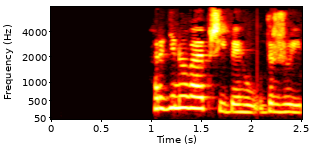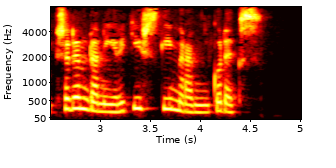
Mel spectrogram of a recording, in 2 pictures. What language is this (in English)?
Czech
